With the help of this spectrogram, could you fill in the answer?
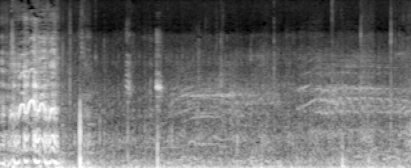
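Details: Marwari mare, newly in riding training for the rewal chal gait at Pokhran, Jaisalmer, Rajasthan, India. Opens with a short wavering, quavering whinny lasting under a second, followed by scattered hoof clops, thuds and faint background voices.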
